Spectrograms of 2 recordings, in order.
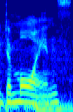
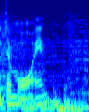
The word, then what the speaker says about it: Des Moines: are locals, and yet I say Des Moines, and you and Matt say Des Moines. Right. Which I think is weird. Because it's a French word.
